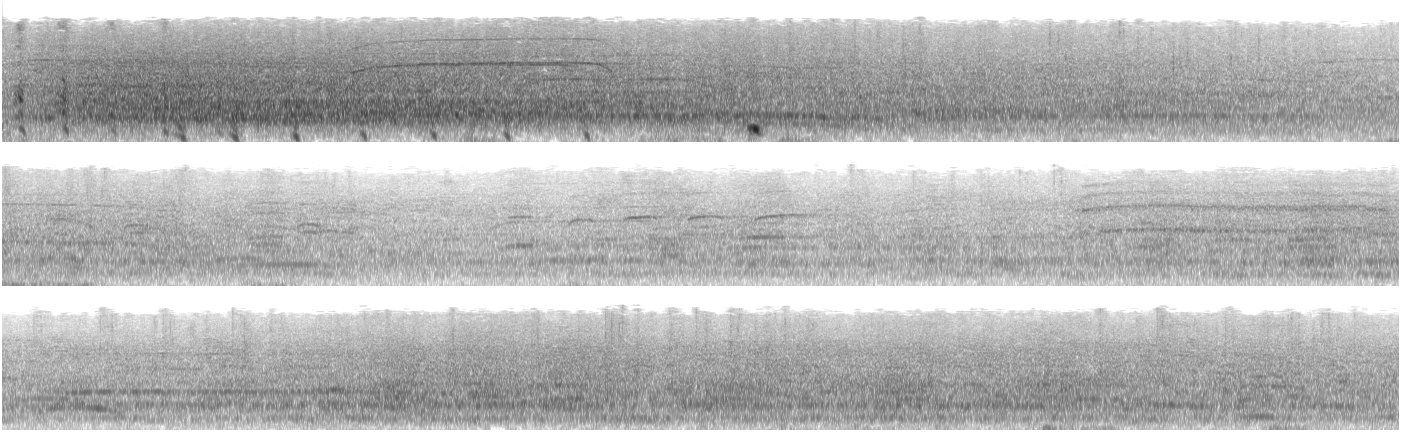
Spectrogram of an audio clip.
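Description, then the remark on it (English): A large arena crowd roars and cheers continuously, a dense wash of many voices that swells loudest at the start and stays steady throughout, with faint whistles and shouts rising from the mass. “I want you to listen to something. Listen to something, punk. Listen. That's voices.”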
